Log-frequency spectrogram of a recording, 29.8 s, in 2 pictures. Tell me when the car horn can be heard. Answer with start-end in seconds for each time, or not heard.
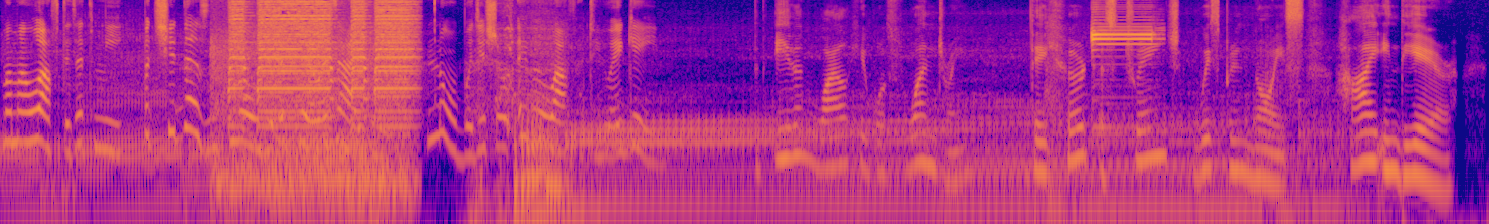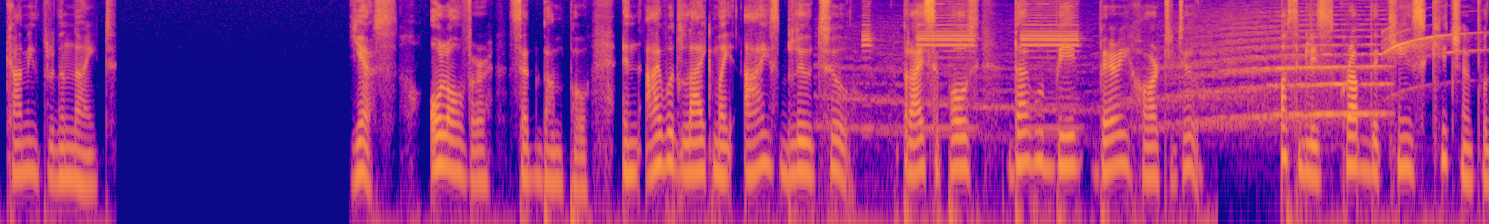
2.1-4.2, 10.4-11.7, 23.5-25.8.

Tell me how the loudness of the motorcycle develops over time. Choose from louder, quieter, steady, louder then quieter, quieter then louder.
louder then quieter.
